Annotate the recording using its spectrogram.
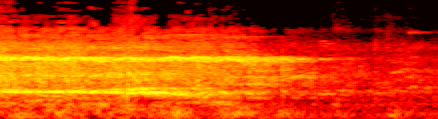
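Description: Spectators and players cheering and shouting after a point is won, with one high voice held above the rest. The cheering dies away about a second and a half in.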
